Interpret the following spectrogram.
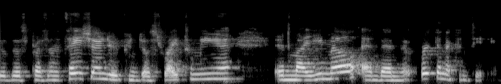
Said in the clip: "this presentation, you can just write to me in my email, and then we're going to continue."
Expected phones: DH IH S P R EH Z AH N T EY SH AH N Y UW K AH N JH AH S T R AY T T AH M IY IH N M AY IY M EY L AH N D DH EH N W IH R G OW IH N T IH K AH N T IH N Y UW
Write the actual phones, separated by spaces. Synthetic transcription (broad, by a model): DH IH S P R EH Z AH N T EY SH AH N Y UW K AH N JH AH S T R AY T T AH M IY IH N M AY IY M EY L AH N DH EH N W IH R G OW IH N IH K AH N T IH N Y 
